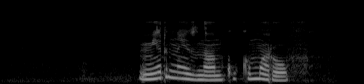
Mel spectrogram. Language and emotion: Russian, neutral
